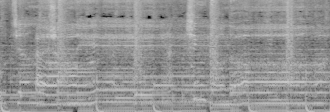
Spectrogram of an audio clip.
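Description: Mandarin pop-rap song at its sung chorus: a melodic vocal line over a hip-hop beat whose deep kick drums fall in pitch on each hit.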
